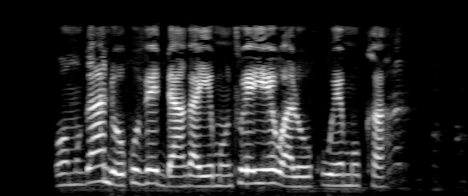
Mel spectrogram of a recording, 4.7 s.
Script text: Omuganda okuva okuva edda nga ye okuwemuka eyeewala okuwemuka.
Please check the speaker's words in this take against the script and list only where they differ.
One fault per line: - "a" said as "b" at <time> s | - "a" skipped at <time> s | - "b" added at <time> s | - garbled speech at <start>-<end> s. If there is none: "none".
- "okuva" skipped at 1.5 s
- "okuwemuka" said as "muntu" at 2.2 s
